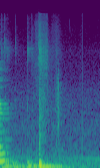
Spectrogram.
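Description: A few keystrokes on a computer keyboard, with one sharp, louder key click a little under a second in.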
